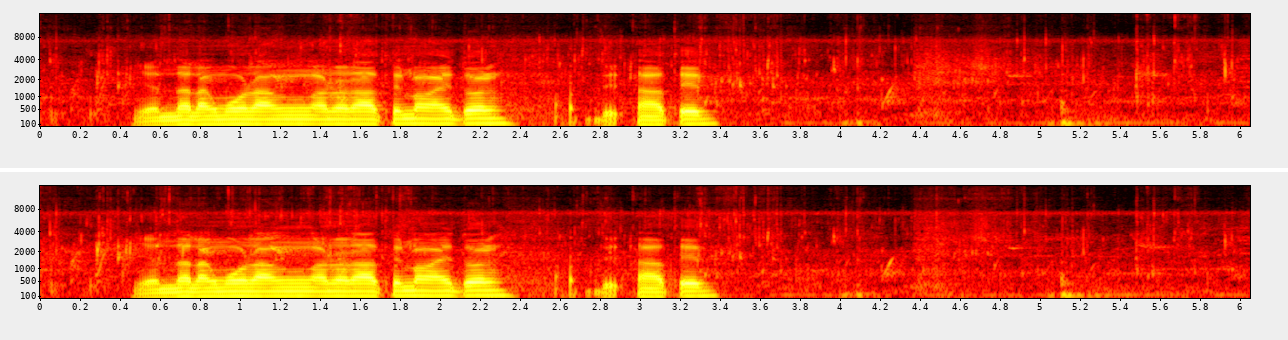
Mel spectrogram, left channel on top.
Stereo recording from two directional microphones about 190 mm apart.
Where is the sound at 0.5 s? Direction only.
Centre (ahead or behind).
